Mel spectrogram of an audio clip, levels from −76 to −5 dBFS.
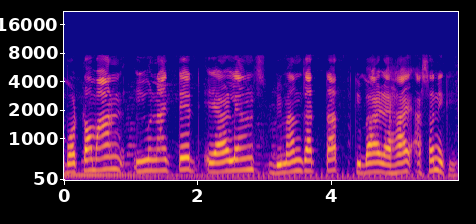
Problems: constant background noise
